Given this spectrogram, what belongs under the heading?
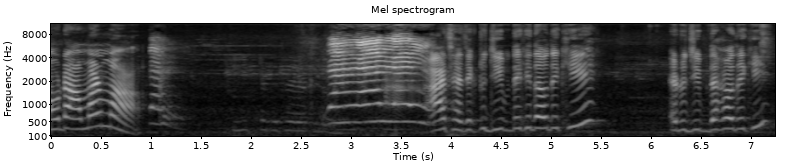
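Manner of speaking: put-on high, loud sing-song coo to a toddler; baby talk. Parent cooing at her small child, high baby talk. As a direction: coax the little one with bright baby talk.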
